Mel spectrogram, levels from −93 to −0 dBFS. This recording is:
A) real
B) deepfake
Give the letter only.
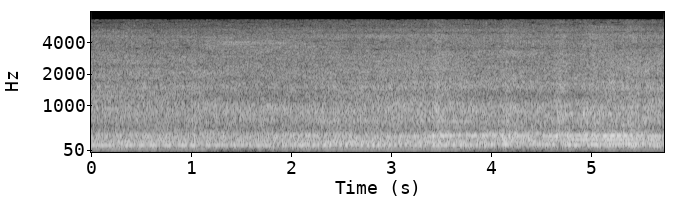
A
